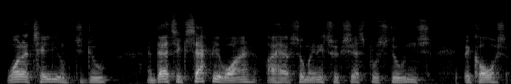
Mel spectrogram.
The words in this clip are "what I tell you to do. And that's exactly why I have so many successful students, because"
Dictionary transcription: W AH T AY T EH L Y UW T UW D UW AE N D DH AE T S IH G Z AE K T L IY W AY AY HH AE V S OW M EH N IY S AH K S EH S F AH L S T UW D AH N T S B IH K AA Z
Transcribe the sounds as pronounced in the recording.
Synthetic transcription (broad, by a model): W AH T AY S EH L Y UW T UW D UW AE N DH AE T S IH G S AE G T L IY W AY AY HH AE V S OW M EH N IY S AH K S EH S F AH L S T UW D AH N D S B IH K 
